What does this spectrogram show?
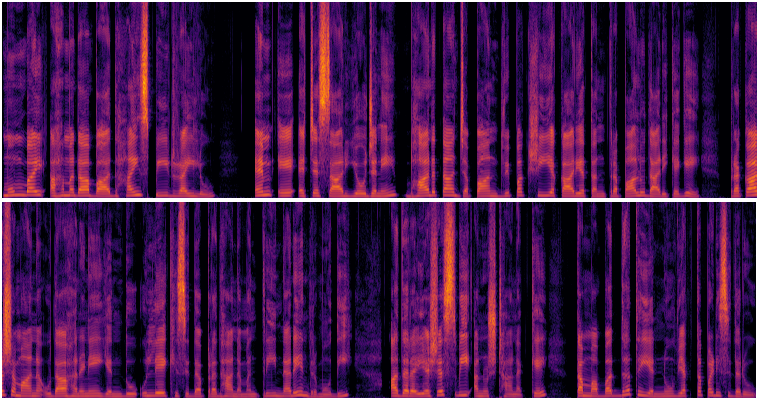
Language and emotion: Kannada, neutral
